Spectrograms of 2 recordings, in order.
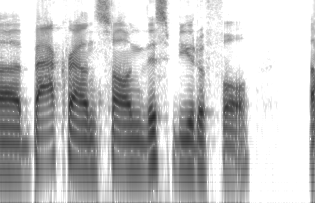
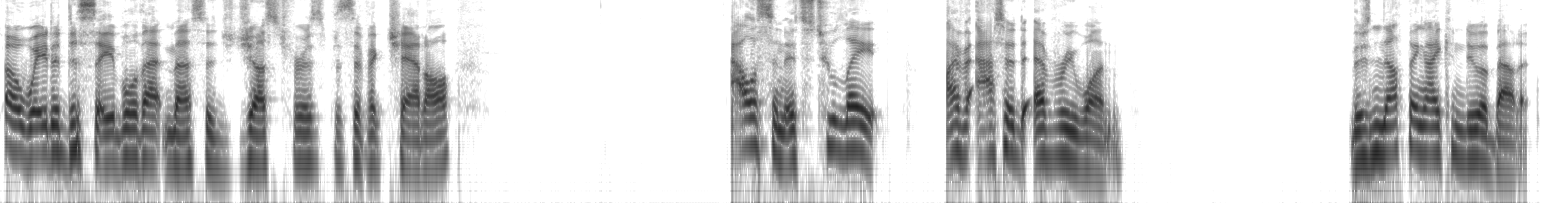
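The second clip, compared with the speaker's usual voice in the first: normal talking voice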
